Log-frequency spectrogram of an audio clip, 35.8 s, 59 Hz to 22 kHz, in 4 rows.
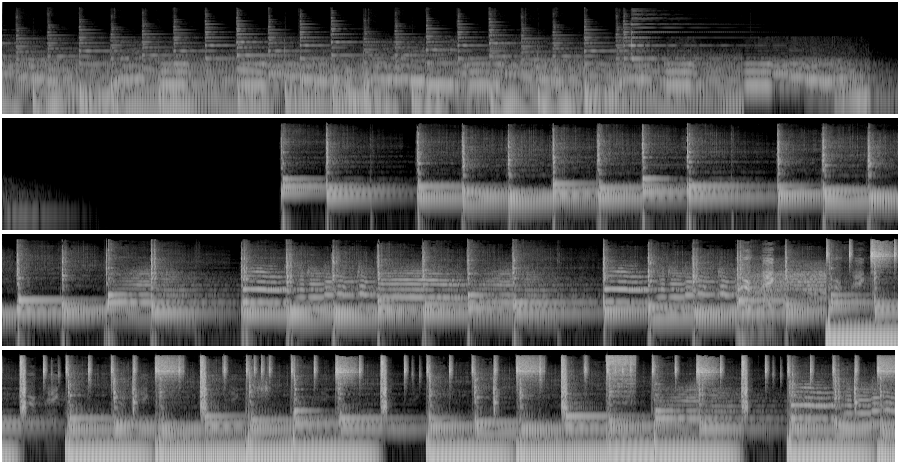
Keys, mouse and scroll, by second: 0.9 a, 5.0 click, 7.8 click, 9.2 click, 10.2 click, 11.2 click, 12.7 click, 15.6 click, 17.4 click, 18.1 click, 21.1 click, 29.8 d, 32.1 a, 32.8 d, 34.6 click.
